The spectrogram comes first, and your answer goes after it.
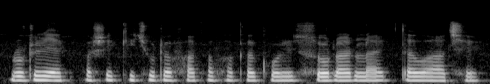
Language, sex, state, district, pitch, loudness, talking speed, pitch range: Bengali, female, West Bengal, Cooch Behar, 185 Hz, -16 LUFS, 120 wpm, 180-195 Hz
